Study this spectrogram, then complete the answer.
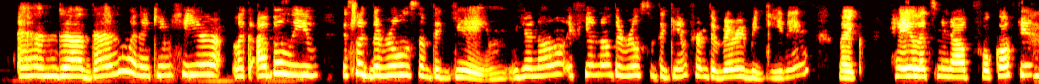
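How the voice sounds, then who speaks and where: A woman's high-pitched voice at a moderate pace with ordinary pitch variation. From Eastern Europe. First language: an Eastern European language. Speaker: podcast guest. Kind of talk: casual group discussion. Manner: halting.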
